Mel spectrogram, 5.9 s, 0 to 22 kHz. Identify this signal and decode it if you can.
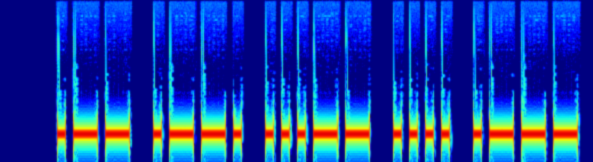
Morse code, heard as a keyed tone, about 16 wpm, 700 Hz. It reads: WP3HJ
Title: Speed Racing - USA 2x2 Call Signs 15wpm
